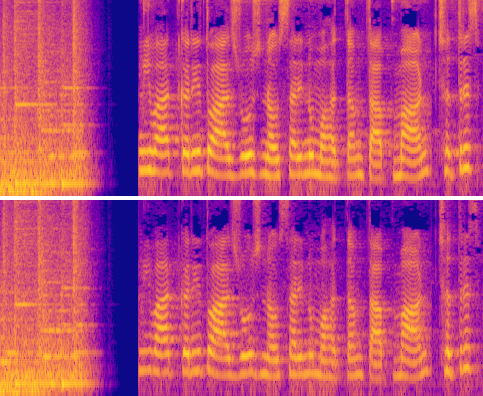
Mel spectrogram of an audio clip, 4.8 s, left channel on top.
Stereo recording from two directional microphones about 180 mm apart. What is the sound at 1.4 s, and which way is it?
A woman's voice, 30° left (ahead or behind).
